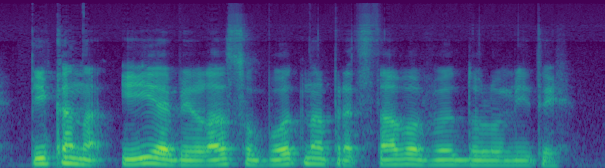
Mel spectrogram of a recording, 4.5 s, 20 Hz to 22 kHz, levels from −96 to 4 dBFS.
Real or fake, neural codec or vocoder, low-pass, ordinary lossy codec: real; none; 19.8 kHz; Opus, 32 kbps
